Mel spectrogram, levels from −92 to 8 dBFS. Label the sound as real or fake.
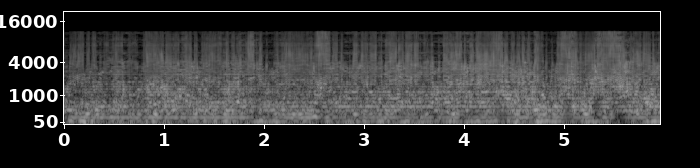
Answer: fake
